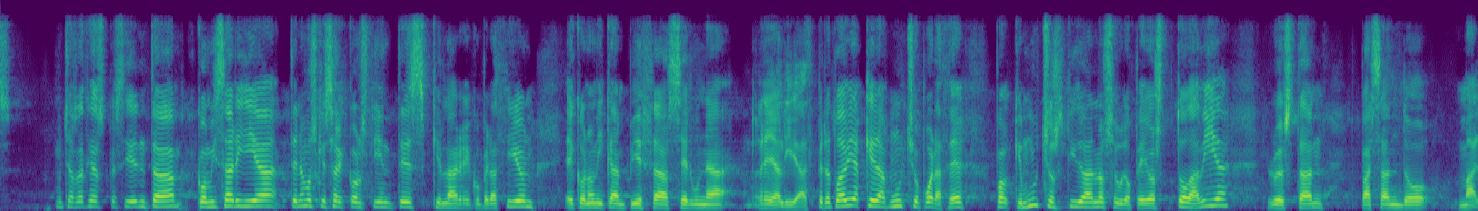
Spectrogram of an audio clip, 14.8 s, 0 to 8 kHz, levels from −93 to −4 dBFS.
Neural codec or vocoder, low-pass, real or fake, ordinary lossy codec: codec, 16 kHz, 4 kbps, X-Codec, HuBERT features, trained on LibriSpeech; 7.2 kHz; fake; none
